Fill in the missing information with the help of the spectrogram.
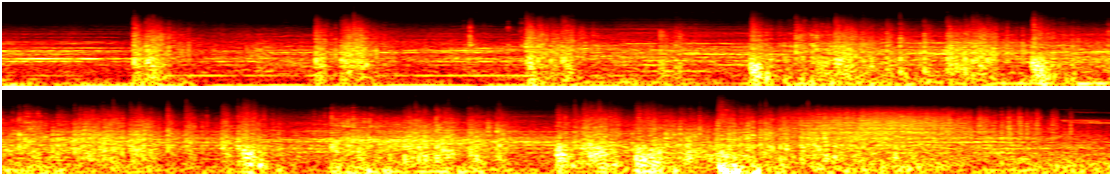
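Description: Fireworks display: a rapid, continuous series of launches and aerial shell bursts, with a dense stretch of crackling about two-thirds of the way in, over music.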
